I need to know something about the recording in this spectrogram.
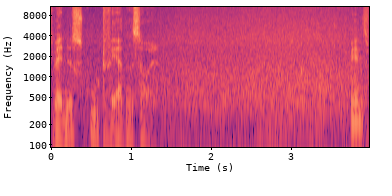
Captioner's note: hissing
